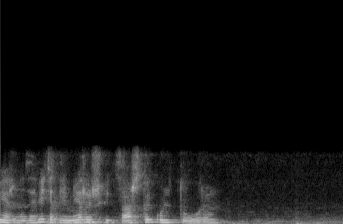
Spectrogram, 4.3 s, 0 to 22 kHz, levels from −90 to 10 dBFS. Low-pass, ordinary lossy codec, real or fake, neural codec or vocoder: 7.2 kHz; Opus, 32 kbps; fake; codec, 16 kHz in and 24 kHz out, 2.2 kbps, FireRedTTS-2 codec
